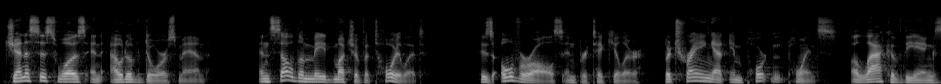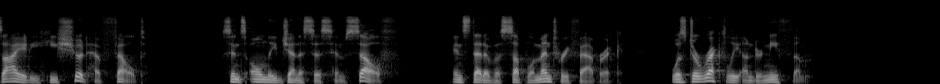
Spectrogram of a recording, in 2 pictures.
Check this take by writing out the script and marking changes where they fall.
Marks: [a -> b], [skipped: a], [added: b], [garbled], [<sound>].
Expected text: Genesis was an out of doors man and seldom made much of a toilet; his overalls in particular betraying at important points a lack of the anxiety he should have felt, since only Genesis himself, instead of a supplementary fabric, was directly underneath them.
Genesis was an out of doors man and seldom made much of a toilet; his overalls in particular betraying at important points a lack of the anxiety he should have felt, since only Genesis himself, instead of a supplementary fabric, was directly underneath them.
